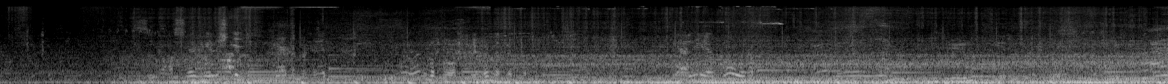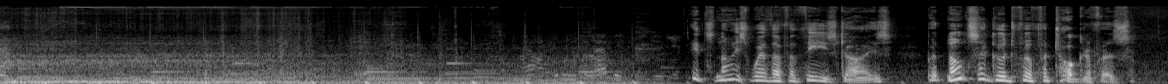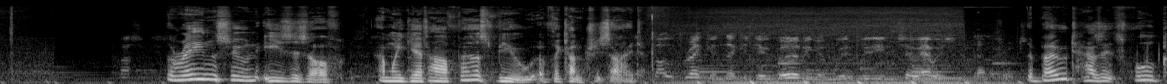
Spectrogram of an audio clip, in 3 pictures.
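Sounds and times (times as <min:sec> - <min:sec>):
boat engine rumbling: 0:00.8 - 0:18.5
indistinct voices: 0:01.2 - 0:13.9.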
